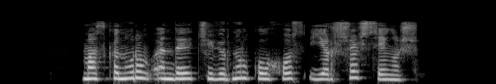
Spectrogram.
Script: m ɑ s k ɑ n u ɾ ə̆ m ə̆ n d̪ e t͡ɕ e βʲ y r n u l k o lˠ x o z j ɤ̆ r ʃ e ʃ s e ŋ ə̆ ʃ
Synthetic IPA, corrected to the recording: m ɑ s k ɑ n u ɾ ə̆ m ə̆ n d̪ e t͡ɕ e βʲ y r n u l k o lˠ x o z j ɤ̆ r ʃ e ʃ s e ŋ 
